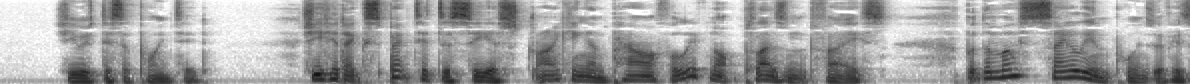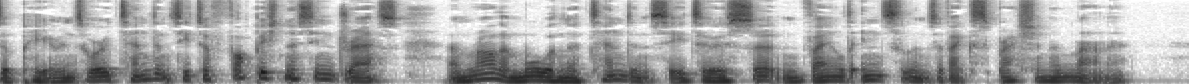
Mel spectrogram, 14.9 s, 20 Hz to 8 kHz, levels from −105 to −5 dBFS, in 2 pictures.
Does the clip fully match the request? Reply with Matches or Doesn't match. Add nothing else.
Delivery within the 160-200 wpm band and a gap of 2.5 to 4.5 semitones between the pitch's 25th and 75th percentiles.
Doesn't match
